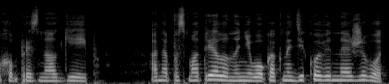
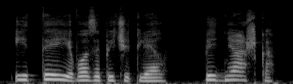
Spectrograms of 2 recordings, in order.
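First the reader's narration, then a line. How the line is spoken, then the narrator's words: Sad. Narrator (Russian): повторила Вилда грустно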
